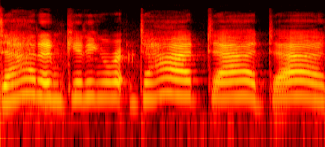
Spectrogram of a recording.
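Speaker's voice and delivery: high screaming, repeated over and over. Retelling waking her dad when armed people came: imitating her own screaming. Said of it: "I start screaming".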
